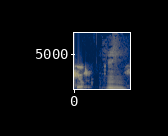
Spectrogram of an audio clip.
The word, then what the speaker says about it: Home: Se escribe Home, pero se pronuncia Hume.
